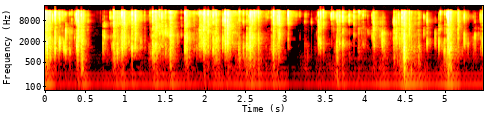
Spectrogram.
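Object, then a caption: Metallic plastic candy bar wrapper. Fingertips crinkle and squeeze the metallic plastic wrapper of a Twix candy bar held close up. Bright, dense crackling comes in rapid bursts separated by brief silences, with sharp crinkles and almost no low end.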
